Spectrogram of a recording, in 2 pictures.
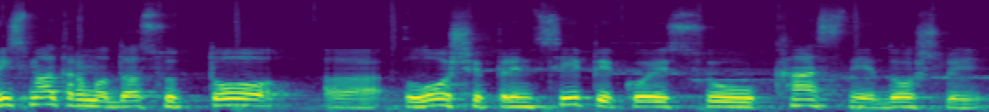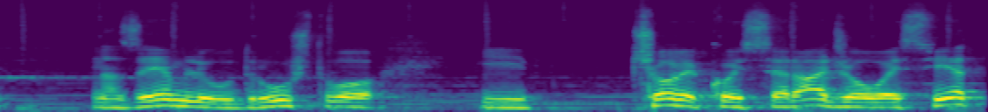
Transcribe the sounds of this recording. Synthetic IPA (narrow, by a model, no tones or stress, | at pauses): miːsmaːt̪ɾamod̪asut̪oː | lˠo̞ʃipɾint̪siːpiko̞jisukʰasnijed̪o̞ʃli | naze̞mʎuːd̪ɾuːʃt̪ʋo | i | t͡ʃo̞ʋʲjekʰːo̞jiseɾaːd͡ʒaoʋajsʋʲjet̪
